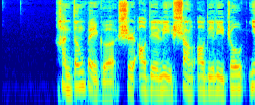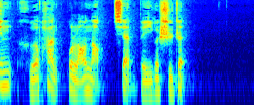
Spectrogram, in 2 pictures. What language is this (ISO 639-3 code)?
zho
